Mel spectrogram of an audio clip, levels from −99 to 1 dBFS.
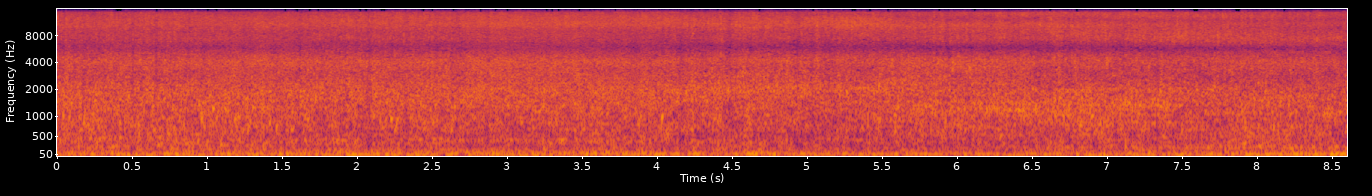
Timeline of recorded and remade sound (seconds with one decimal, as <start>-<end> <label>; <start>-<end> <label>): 0.0-0.9 recorded; 0.9-1.6 remade; 1.6-2.7 recorded; 2.7-4.0 remade; 4.0-8.6 recorded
